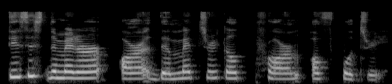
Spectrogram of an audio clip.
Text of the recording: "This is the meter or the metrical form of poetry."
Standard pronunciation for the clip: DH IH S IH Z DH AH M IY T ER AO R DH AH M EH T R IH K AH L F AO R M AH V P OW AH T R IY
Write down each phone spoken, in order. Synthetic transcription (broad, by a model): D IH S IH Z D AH M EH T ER AO R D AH M EH T R IH K AH L P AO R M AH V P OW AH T R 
